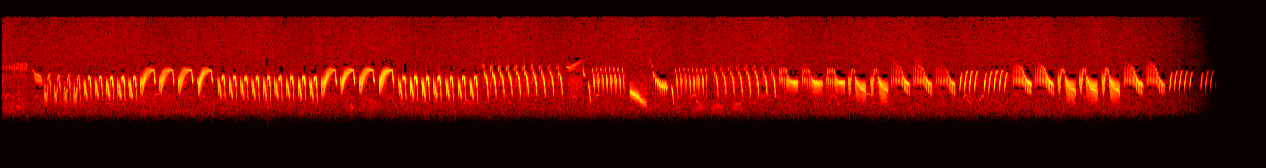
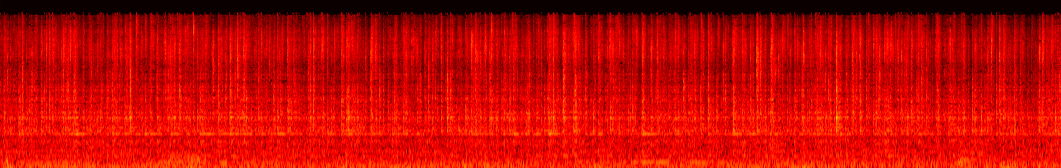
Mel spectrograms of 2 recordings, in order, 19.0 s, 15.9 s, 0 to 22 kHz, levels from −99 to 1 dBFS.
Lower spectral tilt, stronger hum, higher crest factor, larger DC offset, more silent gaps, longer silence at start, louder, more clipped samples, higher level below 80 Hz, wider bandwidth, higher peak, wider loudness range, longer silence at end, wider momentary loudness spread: second, 11.5 dB/octave vs -1.5 dB/octave; neither; second, 20 dB vs 26 dB; neither; neither; first, 0.15 s vs 0 s; first, -27 LUFS vs -42 LUFS; neither; second, under -90 dBFS vs -56 dBFS; about the same, 15.5 kHz vs 17 kHz; first, -12 dBFS vs -18 dBFS; first, 6 LU vs 1 LU; first, 0.9 s vs 0 s; first, 10 LU vs 4 LU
